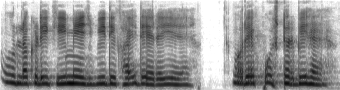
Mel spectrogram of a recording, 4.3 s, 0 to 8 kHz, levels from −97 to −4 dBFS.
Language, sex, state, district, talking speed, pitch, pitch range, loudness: Hindi, female, Uttar Pradesh, Saharanpur, 195 wpm, 220 Hz, 205-230 Hz, -17 LUFS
